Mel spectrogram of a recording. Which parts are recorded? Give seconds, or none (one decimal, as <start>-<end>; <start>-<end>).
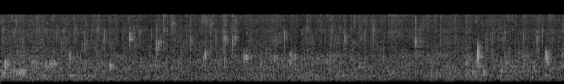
0.0-3.9; 4.7-5.6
